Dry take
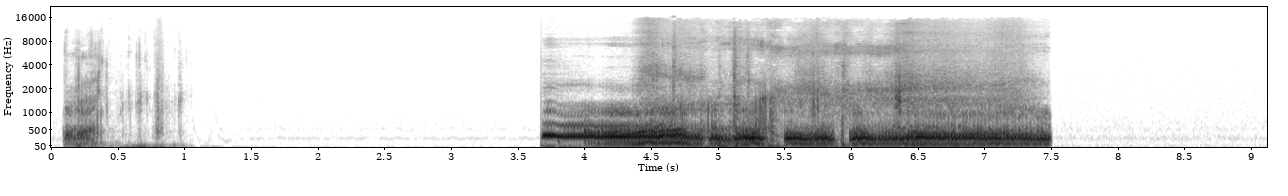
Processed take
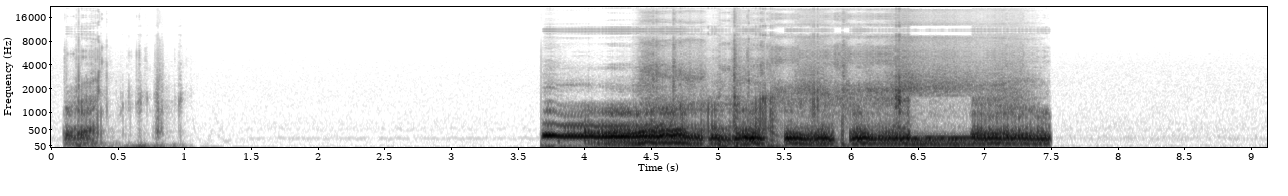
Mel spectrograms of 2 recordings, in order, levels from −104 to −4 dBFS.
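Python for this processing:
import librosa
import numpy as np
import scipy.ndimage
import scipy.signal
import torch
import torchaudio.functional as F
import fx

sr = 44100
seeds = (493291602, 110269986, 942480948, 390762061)

y = fx.spec_box(x, sr, start_s=6.45, length_s=0.46, low_hz=270.0, high_hz=1600.0, gain_db=-28)
y = np.interp(np.arange(len(y)), np.arange(len(y))[::4], y[::4])
y = y * 10.0 ** (5.0 / 20.0)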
